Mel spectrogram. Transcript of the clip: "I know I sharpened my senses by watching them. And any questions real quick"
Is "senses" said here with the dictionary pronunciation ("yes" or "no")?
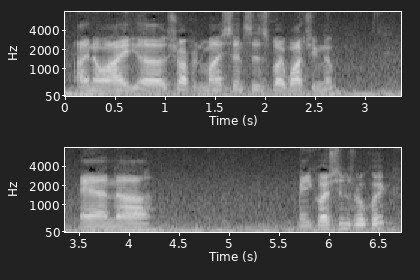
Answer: yes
